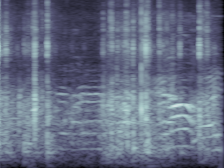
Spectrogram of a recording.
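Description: Dek hockey sticks and plastic ball clacking sharply several times during a battle for the ball, with voices calling out over the play.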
